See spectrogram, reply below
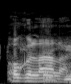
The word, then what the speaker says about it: Ogallala: Ogallala.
